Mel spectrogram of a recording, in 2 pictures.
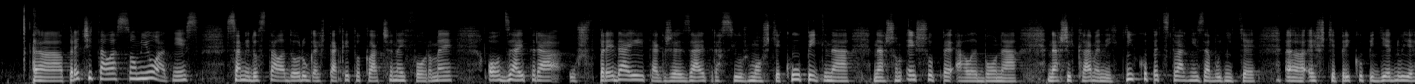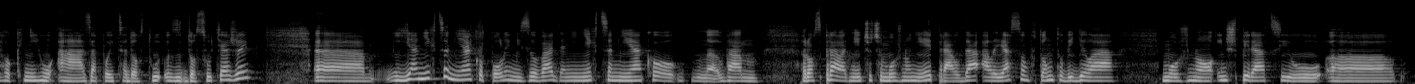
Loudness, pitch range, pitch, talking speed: -27 LUFS, 165-195 Hz, 175 Hz, 145 wpm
